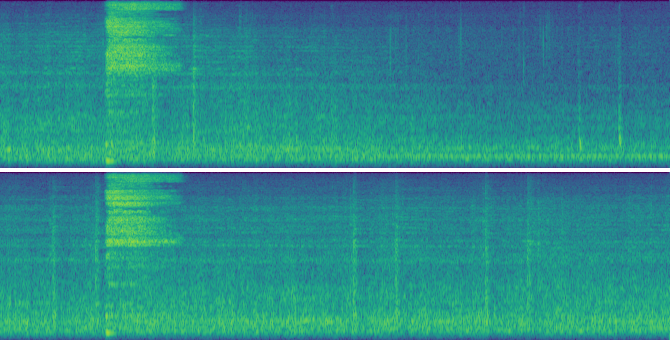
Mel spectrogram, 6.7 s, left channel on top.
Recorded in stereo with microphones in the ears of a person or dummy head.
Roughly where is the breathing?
Centre.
